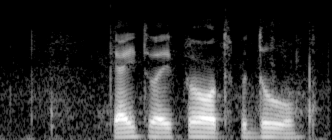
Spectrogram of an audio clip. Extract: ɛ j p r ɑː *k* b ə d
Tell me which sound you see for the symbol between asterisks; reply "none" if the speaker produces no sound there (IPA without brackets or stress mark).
t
